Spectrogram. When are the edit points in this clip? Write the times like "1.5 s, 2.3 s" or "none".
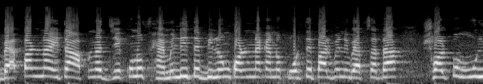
none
